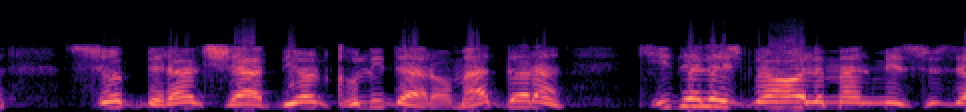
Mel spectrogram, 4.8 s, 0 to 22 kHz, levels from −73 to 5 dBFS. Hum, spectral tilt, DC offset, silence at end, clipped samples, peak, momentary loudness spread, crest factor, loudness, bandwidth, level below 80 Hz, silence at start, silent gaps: none; -4.5 dB/octave; under 0.1%; 0 s; under 0.1%; -8 dBFS; 9 LU; 12 dB; -21 LUFS; 11 kHz; -64 dBFS; 0.35 s; none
